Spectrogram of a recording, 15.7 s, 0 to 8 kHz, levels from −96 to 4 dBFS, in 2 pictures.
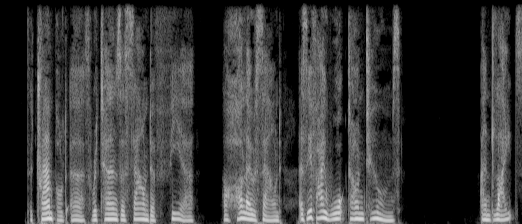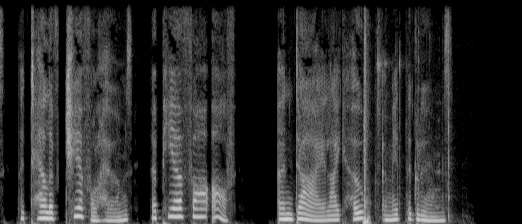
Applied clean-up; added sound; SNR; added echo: neural mask model RNNoise.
